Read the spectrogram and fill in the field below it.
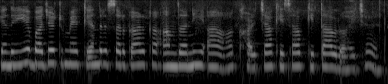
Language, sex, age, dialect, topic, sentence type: Maithili, female, 51-55, Bajjika, banking, statement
